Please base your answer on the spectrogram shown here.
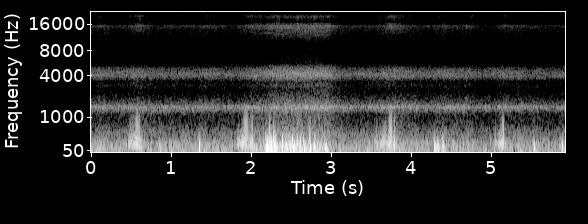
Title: She snore a little more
